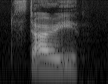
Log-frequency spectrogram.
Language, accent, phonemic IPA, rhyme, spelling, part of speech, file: English, US, /ˈstɑɹ.i/, -ɑːɹi, starry, adjective, En-us-starry.ogg
- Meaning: 1. Having stars visible 2. Resembling or shaped like a star 3. Full of stars or celebrities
